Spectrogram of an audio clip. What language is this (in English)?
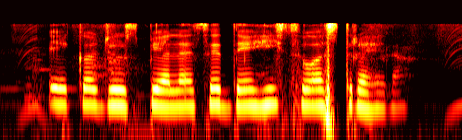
Bhojpuri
